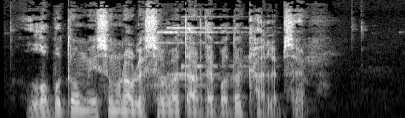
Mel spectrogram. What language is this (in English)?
Georgian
